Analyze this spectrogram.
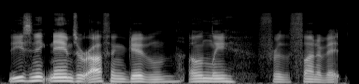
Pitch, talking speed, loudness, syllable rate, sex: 135 Hz, 185 wpm, -19 LUFS, 5.5 syllables/s, male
